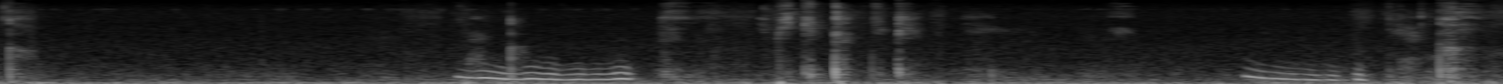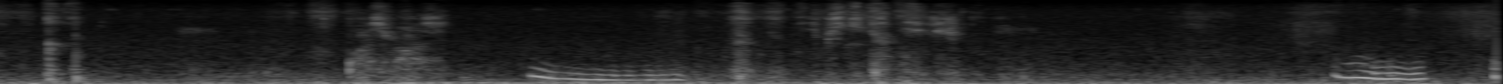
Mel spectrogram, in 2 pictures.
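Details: Domestic cat snoring in its sleep. Four squeaky, falling 'kuu' snores come roughly every four seconds, with soft clicks, rustles and faint whispering between them.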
